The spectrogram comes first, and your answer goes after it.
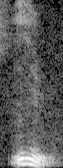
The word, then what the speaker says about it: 雾: So the lower part, standing on its own, it also pronounces 雾, right? This one, 雾, fourth tone, it means fog.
